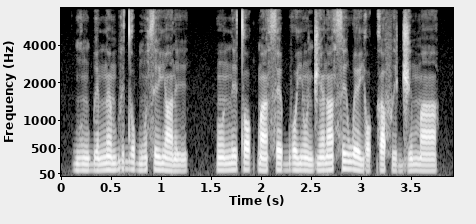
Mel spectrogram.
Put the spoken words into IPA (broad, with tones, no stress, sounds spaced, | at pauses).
ɡ ũ˧ ɡ͡b e˧ n ɛ̃˦ b i˦ d o˦˨ b ũ˨˦ s i˧ j ã˨ ɾ i˨ | ũ˨ n i˧ t ɔ˧ k͡p ã˨ s e˧ b o˧ j ũ˨ d͡ʒ ɛ̃˧ ɾ ã˦ s i˦ w e˦˨ j ɔ˨ k a˧ f i˨ d͡ʒ i˨˦ m ã˧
